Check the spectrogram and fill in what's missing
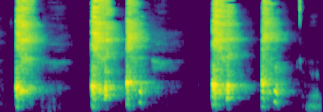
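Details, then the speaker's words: Baby girl coughing during flu season at home: five separate loud, wet-sounding coughs in about five seconds with silence between them; cough. "période de grippe chez nous là. Vous entendez comment elle tousse là. Le pauvre bébé là."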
